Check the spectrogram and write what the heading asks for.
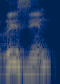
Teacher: even though we have S the s in reason is pronounced Z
